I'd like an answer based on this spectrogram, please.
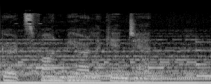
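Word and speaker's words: Götz von Berlichingen: The most infamous example is God's van Berlinen pronounced Girtz Fonbearen, a German knight who operated for decades as essentially a medieval warlord.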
